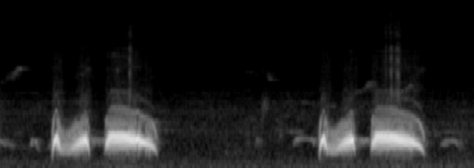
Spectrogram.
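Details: Spotted dove call played to stimulate training birds; two identical phrases about three seconds apart, each a brief bent coo then a longer, level, falling-ended coo, clean with no background sounds.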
